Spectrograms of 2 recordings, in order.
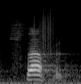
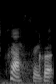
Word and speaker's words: Crafford: But with me right now is Laura Stafford. Did I say it right? It's Crafford. It's Crafford. What did I say? Stafford, I did it again. Crafford, Laura Crafford Okay.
